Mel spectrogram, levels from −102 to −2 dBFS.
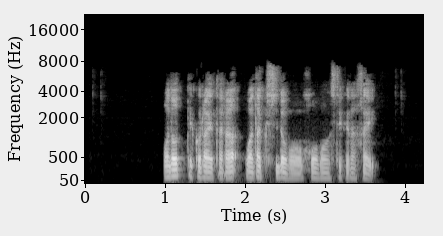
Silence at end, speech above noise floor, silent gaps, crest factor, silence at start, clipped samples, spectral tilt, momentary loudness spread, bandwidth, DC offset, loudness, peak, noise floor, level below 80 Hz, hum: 0.65 s; over 66 dB; none; 22 dB; 1 s; under 0.1%; -4 dB/octave; 8 LU; 8 kHz; under 0.1%; -24 LUFS; -2 dBFS; under -90 dBFS; -54 dBFS; none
